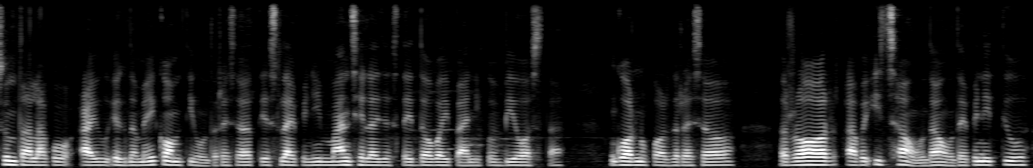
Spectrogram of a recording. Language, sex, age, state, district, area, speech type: Nepali, female, 60+, West Bengal, Jalpaiguri, rural, spontaneous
